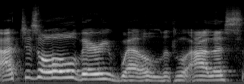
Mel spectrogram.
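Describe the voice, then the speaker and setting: Using a put-on character voice, a woman speaks at a moderate pace with medium pitch and lively intonation. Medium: read story. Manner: gentle, earnest.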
